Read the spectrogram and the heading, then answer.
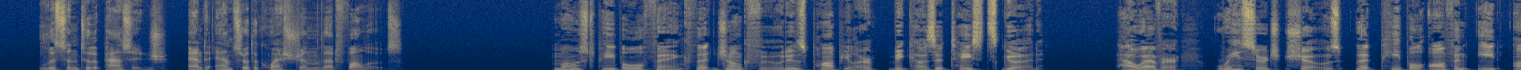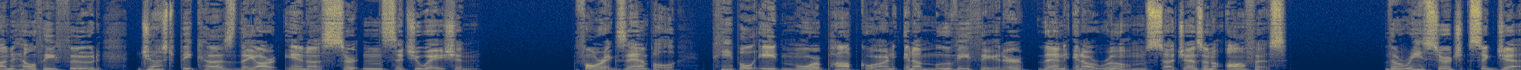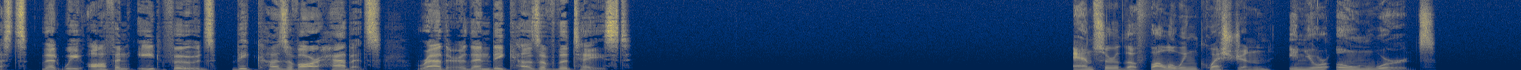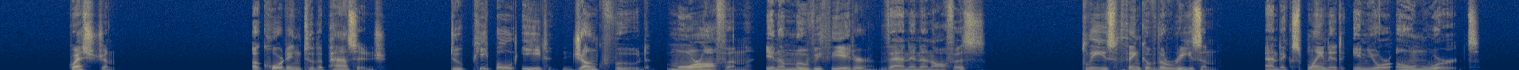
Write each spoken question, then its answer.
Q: According to the passage, do people eat junk food more often in a movie theater than in an office?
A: Yes, they do.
